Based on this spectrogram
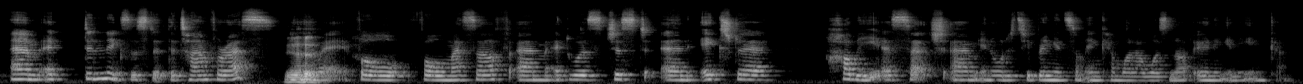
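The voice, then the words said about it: South African accent. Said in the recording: “the accent gives it away. You are South African.”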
